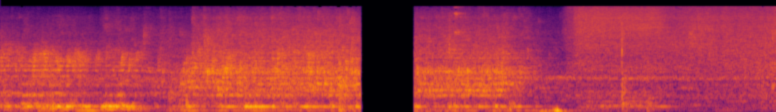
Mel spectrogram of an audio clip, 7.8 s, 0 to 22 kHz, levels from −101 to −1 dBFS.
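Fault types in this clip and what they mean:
Rebuffering stall: the player's download buffer ran dry, so playback halted until more data arrived. At 3.60 s the audio drops to silence for 0.54 s, then resumes exactly where it stopped at 4.14 s, so nothing is skipped but the clip runs longer.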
